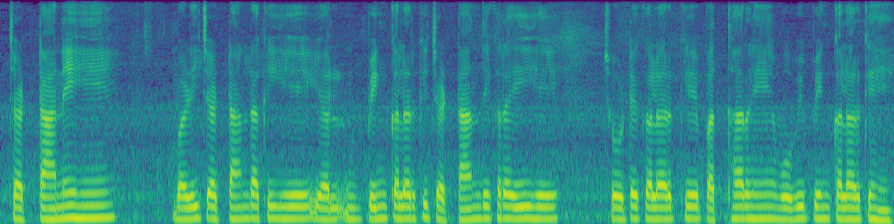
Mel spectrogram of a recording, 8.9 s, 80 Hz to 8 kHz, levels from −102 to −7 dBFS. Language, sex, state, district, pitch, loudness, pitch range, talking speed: Hindi, male, Chhattisgarh, Balrampur, 155 Hz, -20 LUFS, 150-160 Hz, 160 wpm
